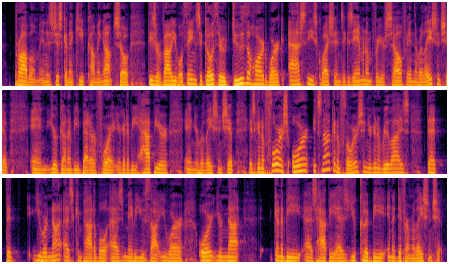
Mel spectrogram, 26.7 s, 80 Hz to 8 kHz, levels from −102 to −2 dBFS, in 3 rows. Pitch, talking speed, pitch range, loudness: 135 Hz, 205 wpm, 120-145 Hz, -23 LUFS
